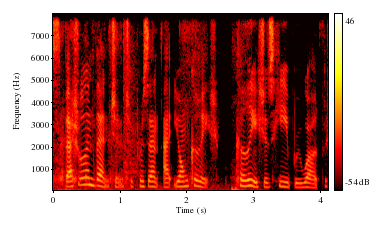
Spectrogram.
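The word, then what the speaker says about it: יום כריש: day otherwise known as yam karish which is how you say shark Day in Hebrew more on that soon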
